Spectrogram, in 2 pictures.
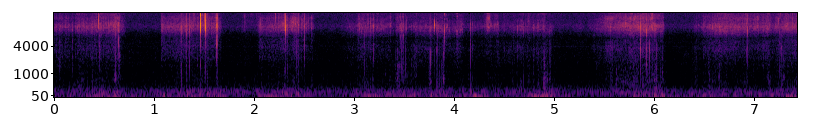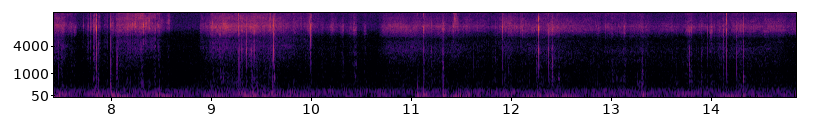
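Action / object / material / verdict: scrape / denim jeans, cotton fabric / denim / none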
